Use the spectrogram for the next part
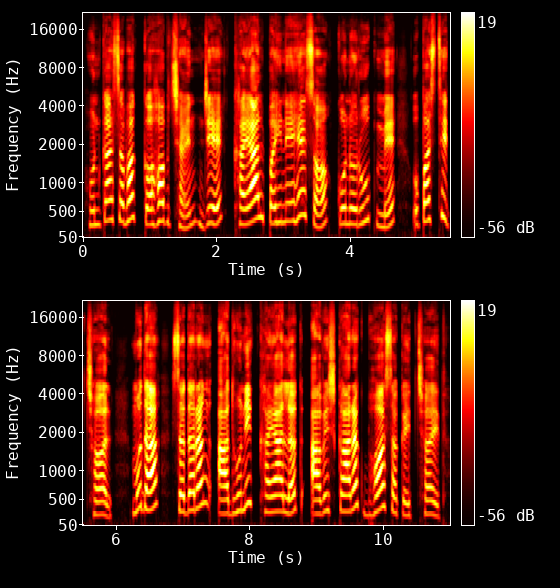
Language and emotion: Maithili, neutral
